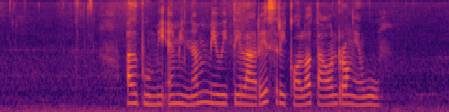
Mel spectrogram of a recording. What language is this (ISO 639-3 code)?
jav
